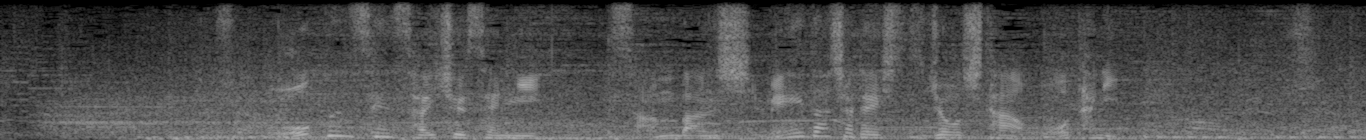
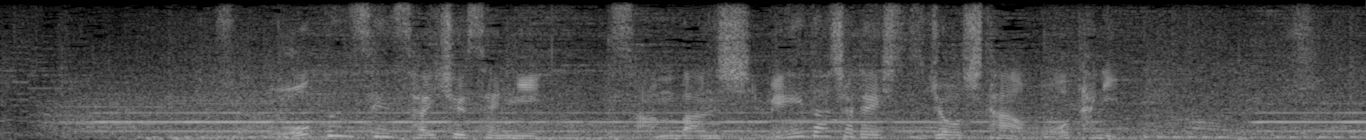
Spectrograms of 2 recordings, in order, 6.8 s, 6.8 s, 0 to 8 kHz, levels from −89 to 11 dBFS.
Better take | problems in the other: first | background sound (Wind instrument, woodwind instrument); 4 dB below the speech

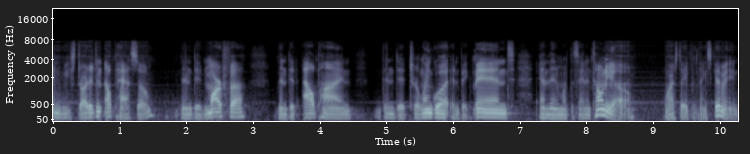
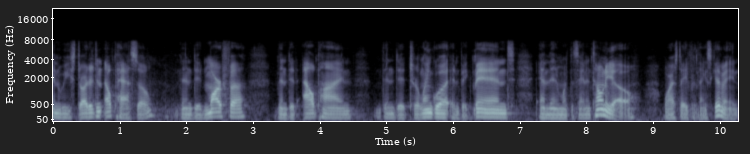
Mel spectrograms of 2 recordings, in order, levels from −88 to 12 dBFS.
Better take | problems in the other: second | noise reduction (neural separator model SepFormer DNS4)

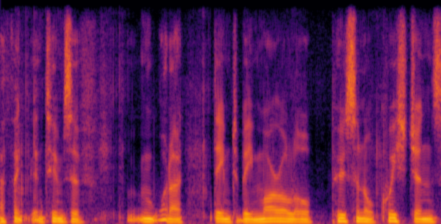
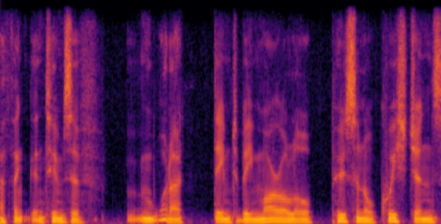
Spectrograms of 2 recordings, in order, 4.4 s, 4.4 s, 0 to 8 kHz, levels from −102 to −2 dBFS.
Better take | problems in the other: second | noise reduction (neural separator model SepFormer DNS4)

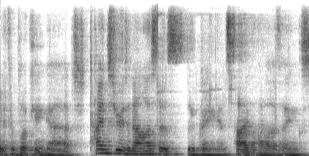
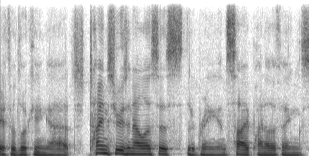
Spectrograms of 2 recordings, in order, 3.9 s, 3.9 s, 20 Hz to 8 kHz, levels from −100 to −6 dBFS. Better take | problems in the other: second | noise reduction (neural mask model DeepFilterNet 3)

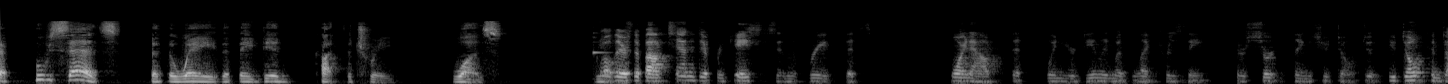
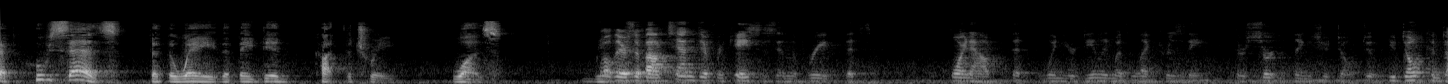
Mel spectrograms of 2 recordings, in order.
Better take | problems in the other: second | noise reduction (neural mask model RNNoise)

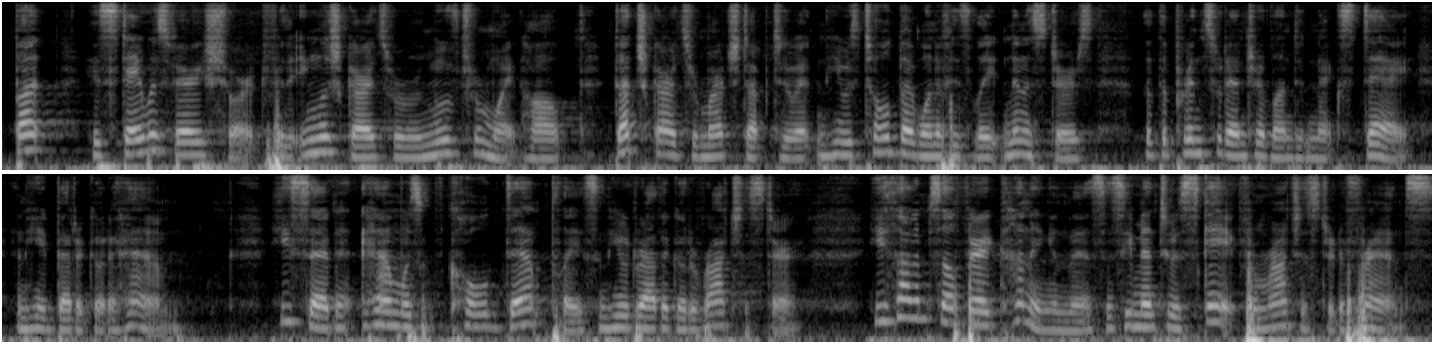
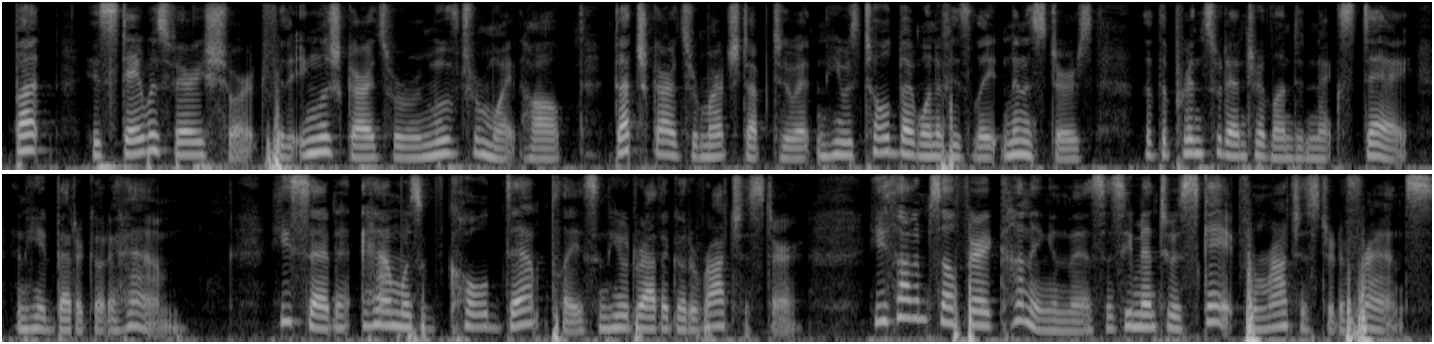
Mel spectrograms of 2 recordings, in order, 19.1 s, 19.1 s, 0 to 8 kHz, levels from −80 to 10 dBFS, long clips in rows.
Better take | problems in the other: second | room echo; dies away in 0.9 s

